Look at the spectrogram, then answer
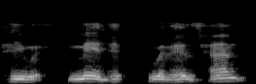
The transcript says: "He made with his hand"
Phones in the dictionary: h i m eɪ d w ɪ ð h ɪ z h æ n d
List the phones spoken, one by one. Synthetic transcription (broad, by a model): h i m eɪ d w ɪ ð h ɪ z h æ n d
